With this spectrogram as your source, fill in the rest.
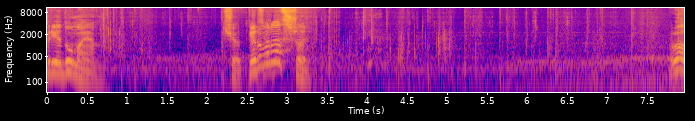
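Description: Footsteps scuff over loose stone.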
